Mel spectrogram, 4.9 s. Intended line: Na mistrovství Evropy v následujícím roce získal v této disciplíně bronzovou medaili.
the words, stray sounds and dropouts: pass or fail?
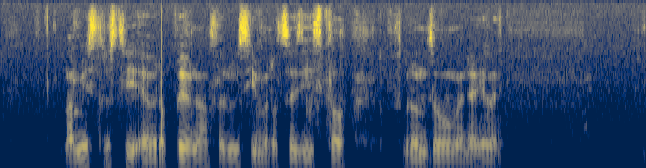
fail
